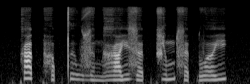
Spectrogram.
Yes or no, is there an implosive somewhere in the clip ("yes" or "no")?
no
